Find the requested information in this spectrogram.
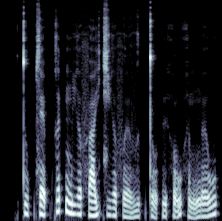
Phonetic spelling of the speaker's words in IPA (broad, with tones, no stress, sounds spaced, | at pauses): t̪ u˨˩ p̚ s ɛ˨˩ p̚ k ə˦˥ t̚ m i˧ ə̯ f a˨˦ j t͡ɕ i˧ ə̯ f əː˨˩ v ɨ˨˩ p̚ t̪ o˧˩ ʔ ɨ˧˩ h o̰˧˥ w h ə˧˩ m ŋ ə˨˦ w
